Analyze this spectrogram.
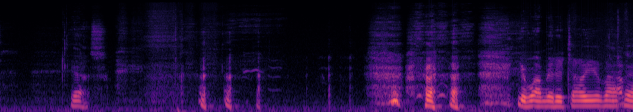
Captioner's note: laughter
